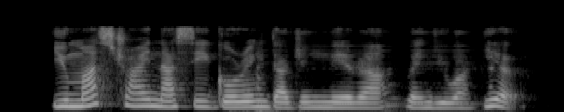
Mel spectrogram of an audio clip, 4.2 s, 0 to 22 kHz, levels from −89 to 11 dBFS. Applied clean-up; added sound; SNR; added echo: neural mask model DeepFilterNet 3.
